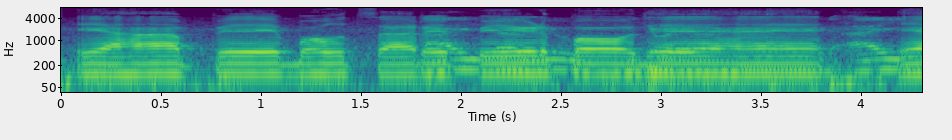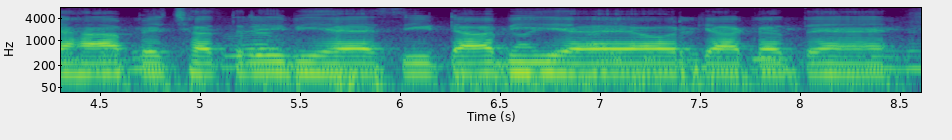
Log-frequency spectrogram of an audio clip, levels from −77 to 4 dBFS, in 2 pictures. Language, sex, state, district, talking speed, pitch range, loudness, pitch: Hindi, male, Chhattisgarh, Balrampur, 125 wpm, 115-120 Hz, -15 LUFS, 115 Hz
